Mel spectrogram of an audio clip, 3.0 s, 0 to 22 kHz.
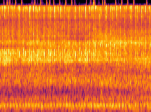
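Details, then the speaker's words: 2007 Ford Expedition engine idling after a serpentine belt replacement: fast, even light ticking of about four per second, like a typewriter, over a smooth steady idle. This is normal fuel injector noise, quieter than on the owner's F-150. "that's the fuel injectors of course is what you're hearing but the fuel injectors on my um 150 over there are much louder"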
